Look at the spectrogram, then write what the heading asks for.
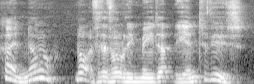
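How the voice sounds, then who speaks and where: A man's voice: fairly high pitch, lively intonation, fast talker, warm tone, voice pushed up, close to an everyday voice. A man voicing a small, scornful, distrustful Scottish prisoner with a Glaswegian accent and a blunt manner, in an audiobook. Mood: matter-of-fact. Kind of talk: audiobook character dialogue.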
